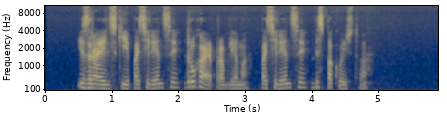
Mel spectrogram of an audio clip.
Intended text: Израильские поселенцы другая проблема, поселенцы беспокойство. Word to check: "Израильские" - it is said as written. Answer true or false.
true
